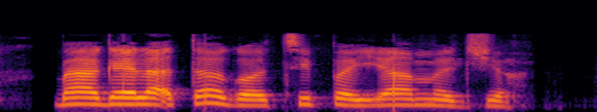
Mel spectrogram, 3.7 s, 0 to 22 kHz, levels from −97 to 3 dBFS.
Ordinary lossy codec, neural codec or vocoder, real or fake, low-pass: MP3, 48 kbps; none; real; 7.2 kHz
